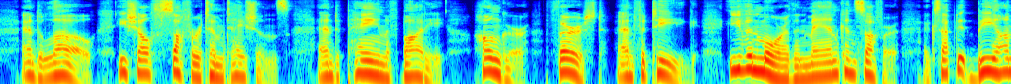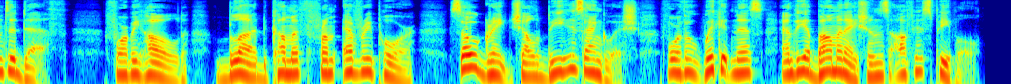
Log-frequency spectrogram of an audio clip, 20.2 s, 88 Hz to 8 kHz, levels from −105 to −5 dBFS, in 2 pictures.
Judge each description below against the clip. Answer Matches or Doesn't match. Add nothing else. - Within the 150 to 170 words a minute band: Doesn't match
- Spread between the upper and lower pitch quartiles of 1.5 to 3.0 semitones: Doesn't match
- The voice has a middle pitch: Matches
